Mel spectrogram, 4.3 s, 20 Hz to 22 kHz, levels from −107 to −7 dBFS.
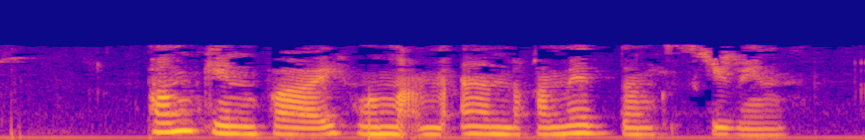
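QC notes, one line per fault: Throughout: MP3 compression. The speech sounds watery and swirly, with s sounds turning metallic and chirpy and the starts of syllables smeared rather than crisp. Nothing is left above 5.8 kHz, so the top end is dull and capped. This is likely heavy MP3 encoding at a low bitrate, around 26 kbps. With too few bits the encoder drops the treble at a fixed cut-off and zeroes quiet frequency lines that flicker on and off between frames.
1.86 s and 2.69 s: dropped buffer (overrun). At each point there is a small jump in the speech, with no gap of silence, as if a sliver of sound was skipped. About 20 ms of audio is missing each time, and the sound on either side is joined directly. The likely cause is the recording program failing to collect its samples before the hardware overwrote them, so that piece of audio was lost.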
